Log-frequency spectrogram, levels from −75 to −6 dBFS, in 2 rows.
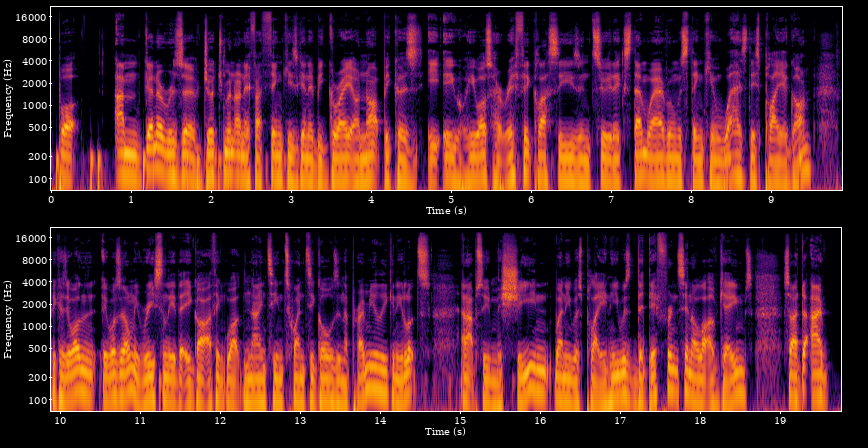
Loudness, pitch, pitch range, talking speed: -22 LUFS, 95 Hz, 90-105 Hz, 230 wpm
